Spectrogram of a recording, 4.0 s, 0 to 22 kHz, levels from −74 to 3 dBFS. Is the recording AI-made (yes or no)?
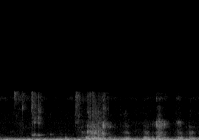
no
